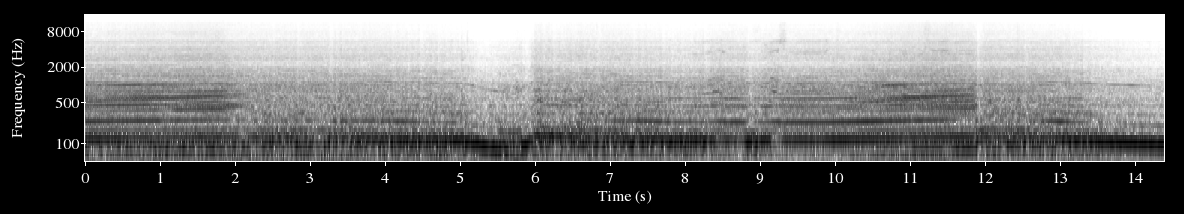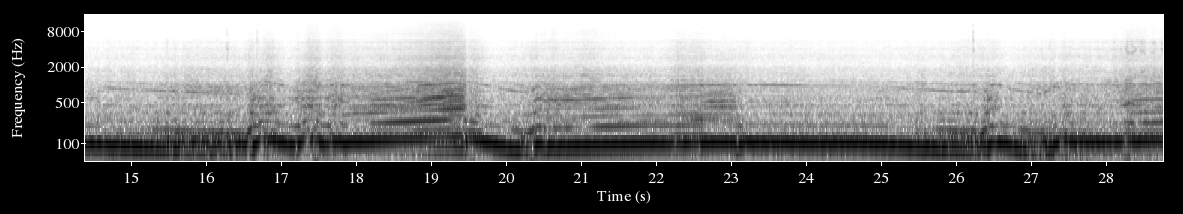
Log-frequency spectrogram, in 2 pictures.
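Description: Air-cooled 3.0-litre flat-six of a 1981 Porsche 911 SC driven hard, heard from inside the cabin. The revs climb under acceleration and drop sharply at several gear changes, with a stretch of falling revs midway under braking and downshifts.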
